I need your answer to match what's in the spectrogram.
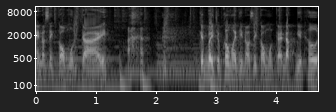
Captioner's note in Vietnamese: tiếng cười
